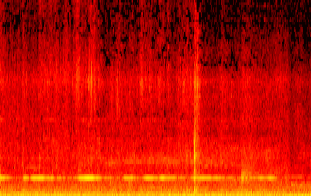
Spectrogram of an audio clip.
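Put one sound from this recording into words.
A shopping cart rolls and rattles over a hard floor.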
